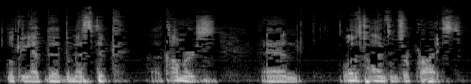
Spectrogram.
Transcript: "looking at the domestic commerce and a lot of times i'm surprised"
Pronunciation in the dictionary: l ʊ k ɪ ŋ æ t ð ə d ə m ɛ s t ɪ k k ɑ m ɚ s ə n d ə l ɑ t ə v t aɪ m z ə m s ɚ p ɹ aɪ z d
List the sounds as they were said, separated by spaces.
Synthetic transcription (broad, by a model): l ʊ k ɪ ŋ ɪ t ð ə d ə m ɛ s t ɪ k k ɑ m ɚ s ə n ə l ɑ t ə v t aɪ m z ə m s ɚ p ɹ aɪ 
